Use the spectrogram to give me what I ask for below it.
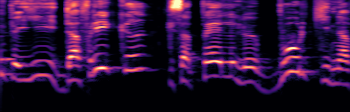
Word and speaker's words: Burkina: Alors, ce n'est pas du français. Voilà pourquoi on ne dit pas Burkina, mais Burkina, parce que le U, dans ma langue maternelle, se prononce OU.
